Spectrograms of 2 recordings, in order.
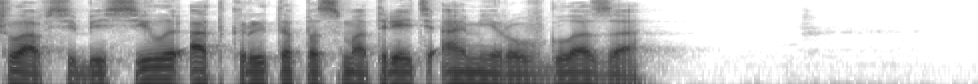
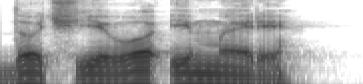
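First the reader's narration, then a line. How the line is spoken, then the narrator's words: Quiet speech. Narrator (Russian): тихо проговорил ректор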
